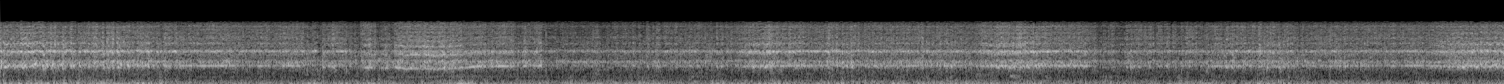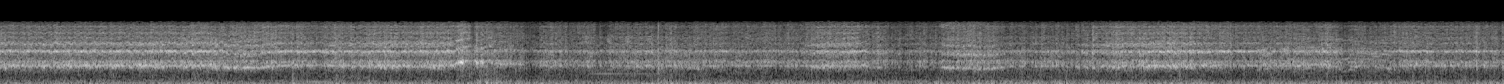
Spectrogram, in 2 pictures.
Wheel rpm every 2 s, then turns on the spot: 220, 230, 220, 230, 230, 220, 230, 210, 200, 220, 240, 230, 220, 220, 230.
none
